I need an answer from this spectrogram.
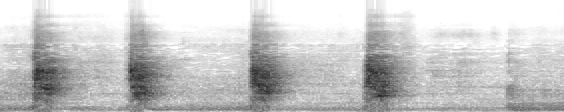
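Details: Corgis barking back and forth at each other, four loud, clipped barks spaced roughly one second apart, then a softer fifth bark, over a faint low background hum.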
